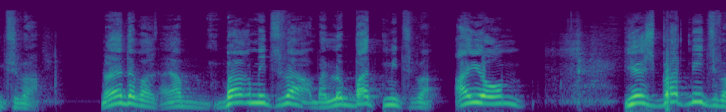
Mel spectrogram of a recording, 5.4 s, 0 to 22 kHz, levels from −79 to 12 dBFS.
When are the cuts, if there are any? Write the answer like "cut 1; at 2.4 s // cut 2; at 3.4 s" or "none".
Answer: cut 1; at 1.2 s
